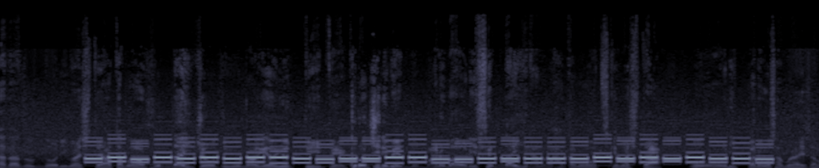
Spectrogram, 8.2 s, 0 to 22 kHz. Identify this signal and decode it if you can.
DTMF, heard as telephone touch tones, dialled by machine, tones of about 170 ms, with speech in Japanese. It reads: 8#79595935400394750558#0909824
